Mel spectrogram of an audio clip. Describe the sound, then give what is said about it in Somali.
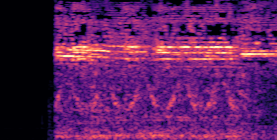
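Car horns blare from vehicles stuck in a traffic jam on a main road in Mogadishu, forming a loud, continuous wall of overlapping honks and engine noise that holds steady for nearly the whole clip, with no talking. “hoonka gaadiidka kala duwan ee aad maqlaysaan waa ciriiri ka taagan mid ka mida wadooyinka halbowlaha u ah isu socodka dadka iyo gawaarida Muqdisho”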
